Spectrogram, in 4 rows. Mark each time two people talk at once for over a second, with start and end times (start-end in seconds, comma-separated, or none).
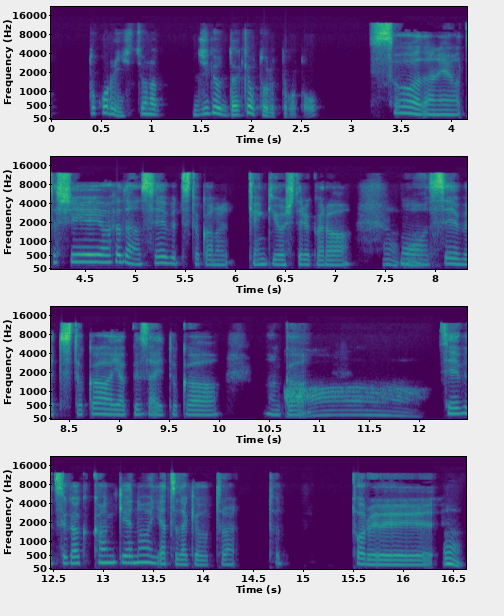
none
